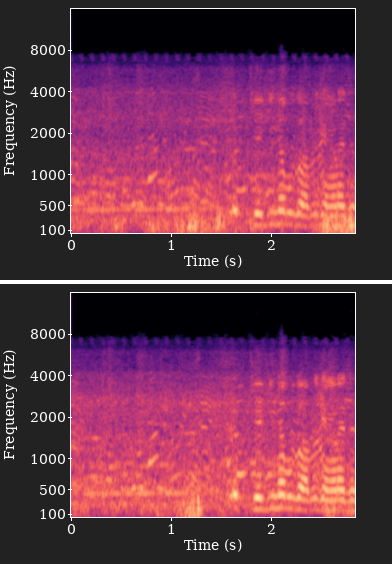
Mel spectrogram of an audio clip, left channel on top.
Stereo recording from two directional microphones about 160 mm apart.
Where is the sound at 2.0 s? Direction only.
35° right (ahead or behind).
